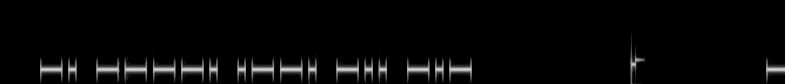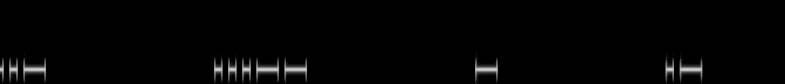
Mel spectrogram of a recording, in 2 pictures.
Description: Morse code, heard as a keyed tone, about 17 wpm, spaced as for 8 wpm, 700 Hz. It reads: N9PDK K3TA
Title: USA Call Signs - 5 Characters - 8x Character Spacing - 17wpm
